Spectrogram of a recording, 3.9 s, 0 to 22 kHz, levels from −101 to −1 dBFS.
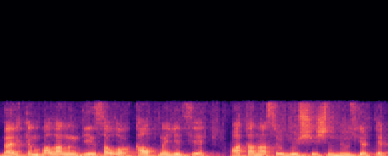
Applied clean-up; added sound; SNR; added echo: neural separator model SepFormer DNS4.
